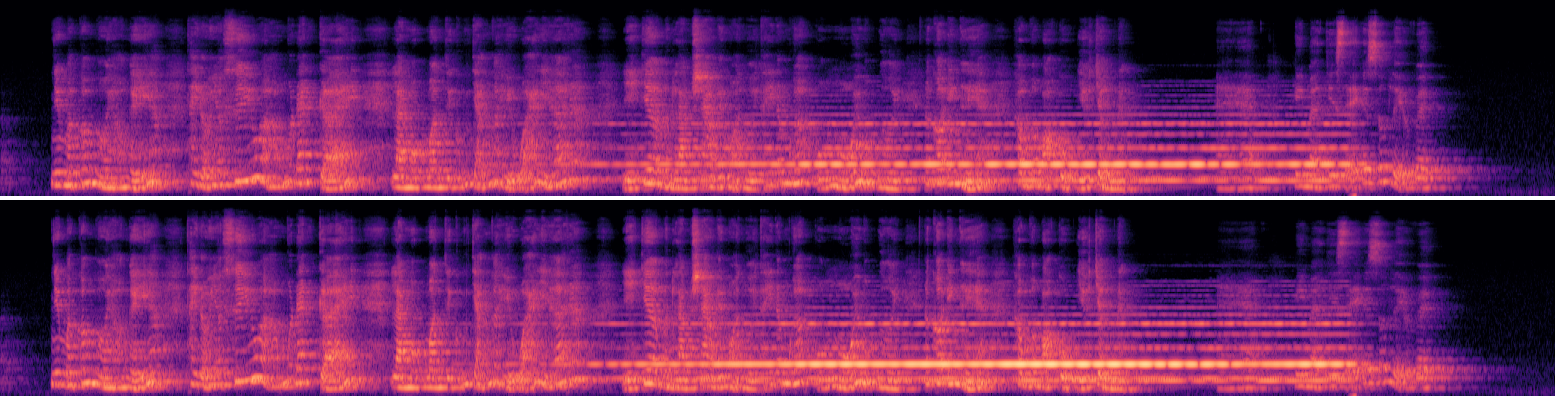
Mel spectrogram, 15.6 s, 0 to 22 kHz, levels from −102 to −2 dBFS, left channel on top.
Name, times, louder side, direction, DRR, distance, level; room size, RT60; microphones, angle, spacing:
voice 1, 0.5-11.3, right 1 dB, 35° right, 0 dB, 0.7 m, -30 dB
sound 1, 5.2-13.5, right 7 dB, 75° right, 0.5 m, -21 dB
voice 2, 12.2-12.6 13.0-14.3, left 2 dB, 80° left, 1 dB, 0.8 m, -34 dB
4.0 x 3.4 x 3.5 m, 0.98 s
head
